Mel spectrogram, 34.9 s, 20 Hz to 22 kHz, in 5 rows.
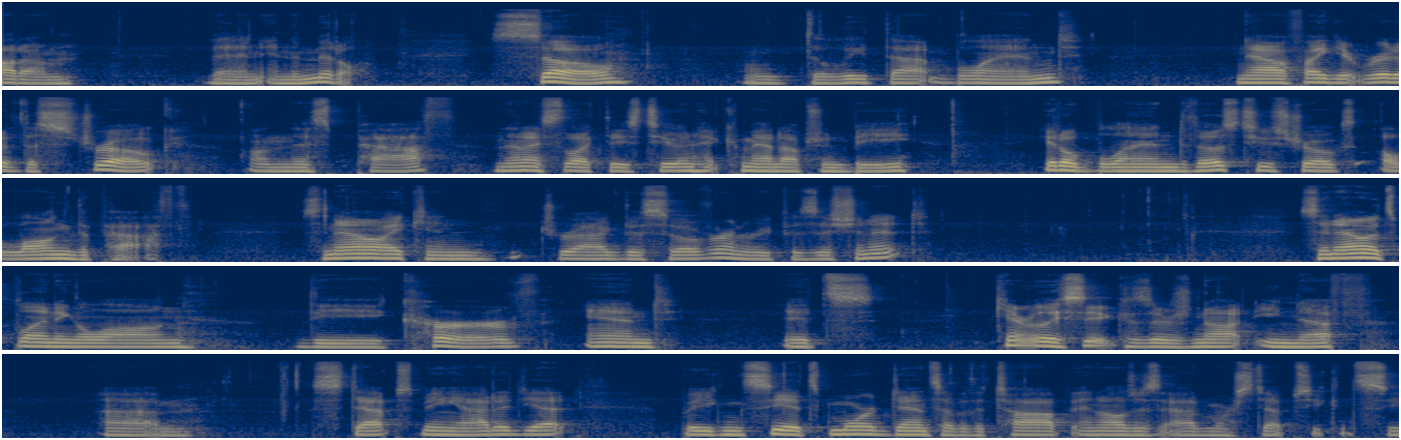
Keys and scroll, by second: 3.8 alt+shift+super+b, 4.5 a, 5.6 space, 6.0 a, 8.1 /, 11.7 alt+super+b, 14.7 a, 19.7 shift+super+a, 20.0 space, 21.9 v, 25.4 v, 32.6 w, 32.7 Return.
